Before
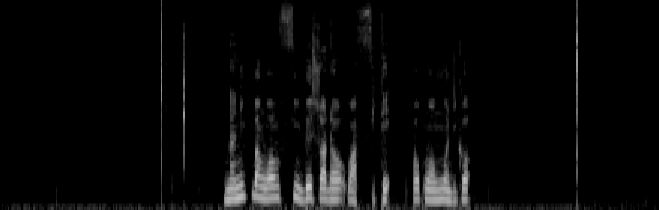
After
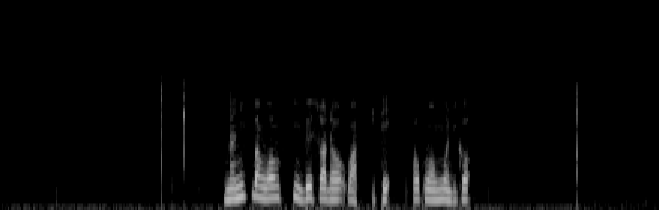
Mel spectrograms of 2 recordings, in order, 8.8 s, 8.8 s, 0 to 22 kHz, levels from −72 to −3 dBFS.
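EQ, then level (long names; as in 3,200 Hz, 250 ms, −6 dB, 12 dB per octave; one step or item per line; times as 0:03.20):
moving average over 7 samples
high-frequency loss of the air 310 metres
0.0 dB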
